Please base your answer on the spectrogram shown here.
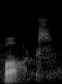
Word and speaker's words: Lydia Fuchs: Lydia Fuchs, by the way, is pronounced Fox.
